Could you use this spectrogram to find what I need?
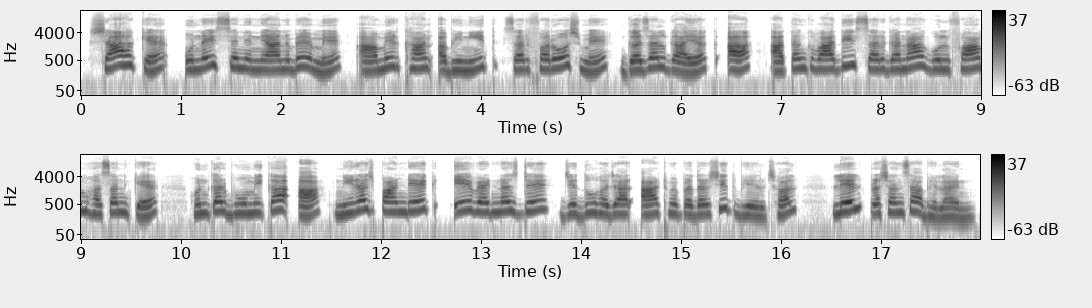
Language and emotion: Maithili, neutral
